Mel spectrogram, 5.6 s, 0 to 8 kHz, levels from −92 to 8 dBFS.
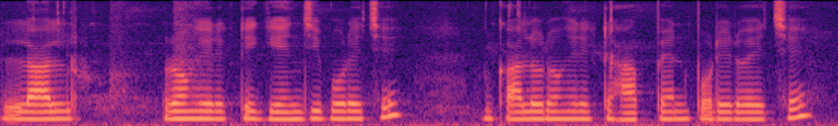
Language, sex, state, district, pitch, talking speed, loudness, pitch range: Bengali, female, West Bengal, Cooch Behar, 175 Hz, 130 wpm, -17 LUFS, 170-180 Hz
